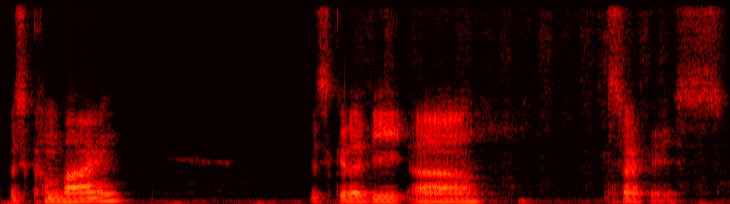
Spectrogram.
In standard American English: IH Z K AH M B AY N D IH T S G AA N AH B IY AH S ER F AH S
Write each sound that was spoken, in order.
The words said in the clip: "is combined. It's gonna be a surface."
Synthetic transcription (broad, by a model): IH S K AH M B AY N IH T S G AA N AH B IY AH S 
